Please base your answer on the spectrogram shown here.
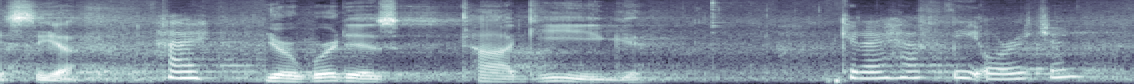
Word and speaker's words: Taguig: Are there any alternate pronunciations? Only Taguig. Could you say it? Taguig.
